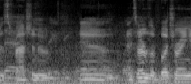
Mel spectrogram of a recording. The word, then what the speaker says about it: Fashanu: How many ways have people butchered it? So my full first name is Olu Fashanu, then my last name is Fashanu, and in terms of butchering it, I mean, it's not really bad.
